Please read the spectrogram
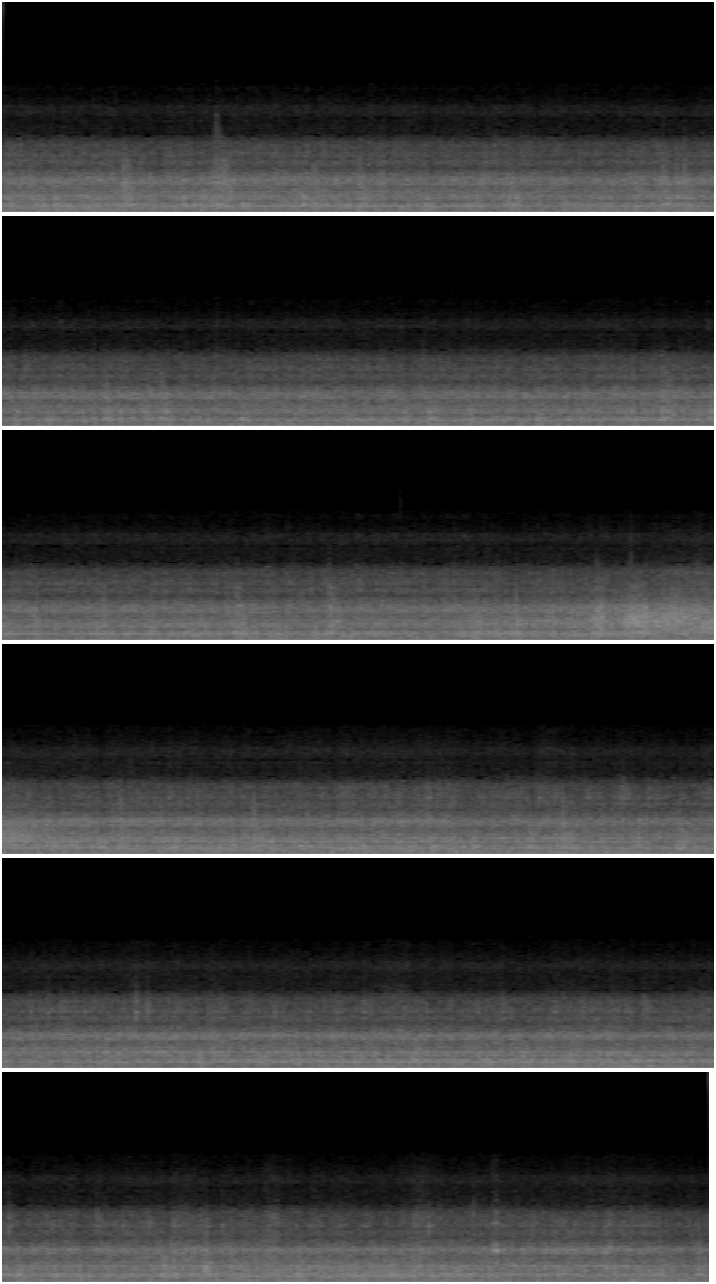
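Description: Small motorcycle's engine running steadily at cruising speed, with a low, even drone under wind and road noise, heard from on board the moving bike. About halfway through there is a brief swell of higher hiss.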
